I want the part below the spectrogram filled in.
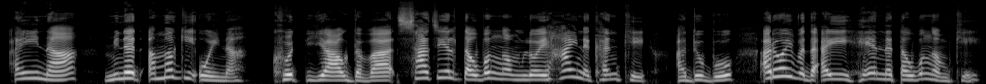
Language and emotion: Manipuri, surprised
